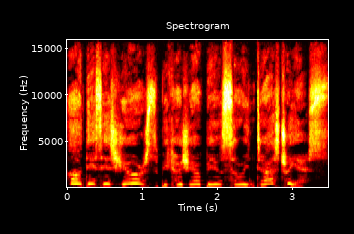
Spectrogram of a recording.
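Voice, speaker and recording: A squeaky, female-sounding put-on character voice pitched extremely high for a woman, delivered at a fairly slow pace. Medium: read story. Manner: kindly, motherly.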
